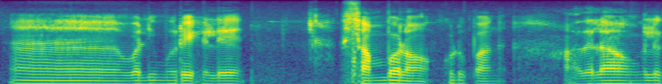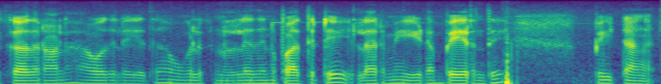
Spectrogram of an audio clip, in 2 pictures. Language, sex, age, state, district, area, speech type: Tamil, male, 18-30, Tamil Nadu, Mayiladuthurai, rural, spontaneous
